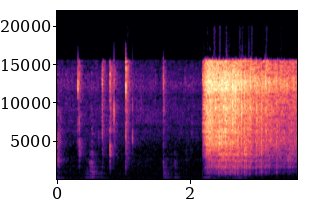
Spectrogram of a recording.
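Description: A few sharp pops and crackles sound first, then a loud, steady sizzle erupts as spices splutter in hot oil.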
